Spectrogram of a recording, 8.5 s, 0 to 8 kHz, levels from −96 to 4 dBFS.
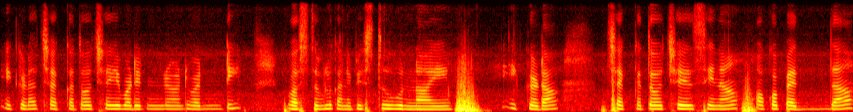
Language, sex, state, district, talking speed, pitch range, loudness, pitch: Telugu, female, Andhra Pradesh, Visakhapatnam, 90 wpm, 240-255 Hz, -23 LUFS, 245 Hz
